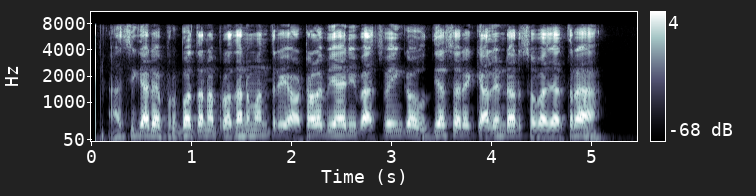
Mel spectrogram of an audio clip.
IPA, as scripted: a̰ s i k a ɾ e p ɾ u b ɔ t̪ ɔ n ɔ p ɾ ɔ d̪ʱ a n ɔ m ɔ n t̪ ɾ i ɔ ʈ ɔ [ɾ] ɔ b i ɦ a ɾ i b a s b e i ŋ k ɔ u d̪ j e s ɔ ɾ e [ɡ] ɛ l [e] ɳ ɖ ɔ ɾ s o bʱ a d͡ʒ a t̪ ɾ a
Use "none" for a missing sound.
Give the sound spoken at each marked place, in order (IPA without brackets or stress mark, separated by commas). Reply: ɭ, k, e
